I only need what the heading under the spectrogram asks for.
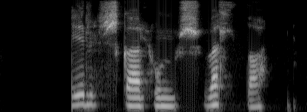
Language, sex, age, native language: Icelandic, female, 9, Icelandic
